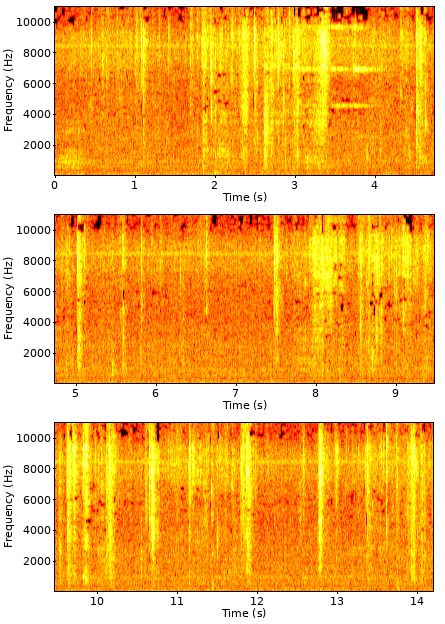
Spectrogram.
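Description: Eating sounds: biting into and chewing a fried chicken leg piece dipped in cheesy dip, with irregular sharp clicks and crackles of the fried crust throughout.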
